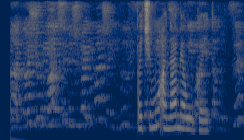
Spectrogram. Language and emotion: Russian, neutral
